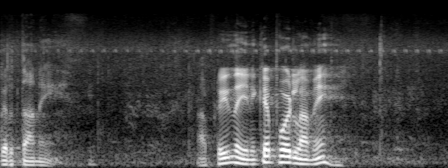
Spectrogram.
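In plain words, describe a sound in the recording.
An elderly man speaks calmly and closely into a microphone, in short phrases.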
